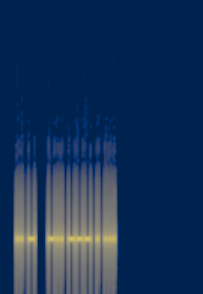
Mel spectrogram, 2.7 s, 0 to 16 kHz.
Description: Morse code, heard as a keyed tone, about 44 wpm, 700 Hz. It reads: IT DOES
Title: Sets of 2 Words 45wpm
